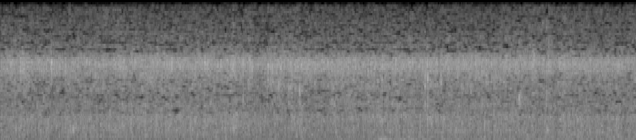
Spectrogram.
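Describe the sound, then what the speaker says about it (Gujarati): Steady rain pours down on a street in Jetpur town, Rajkot district, Gujarat, with water flowing over the road: a continuous, even hiss of falling drops close by, with no voices. "થોડા દિવસ વિરામ બાદ જે વરસાદ જે વરસી રહ્યો છે"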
